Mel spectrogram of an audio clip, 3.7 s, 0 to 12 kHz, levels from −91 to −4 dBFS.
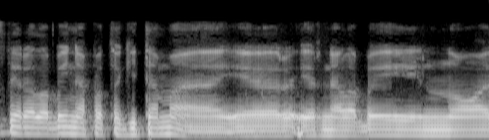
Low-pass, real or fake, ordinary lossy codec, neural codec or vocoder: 7.2 kHz; real; MP3, 64 kbps; none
